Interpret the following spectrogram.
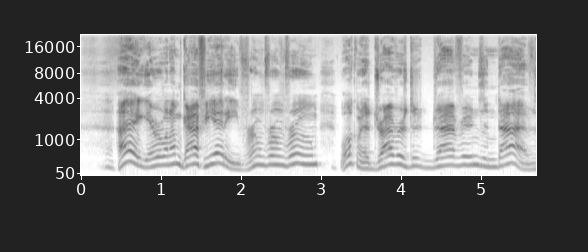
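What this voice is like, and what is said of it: Imitation with put-on southern accent. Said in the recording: “He doesn't have a southern accent, by the way. Like I just gave him.”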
